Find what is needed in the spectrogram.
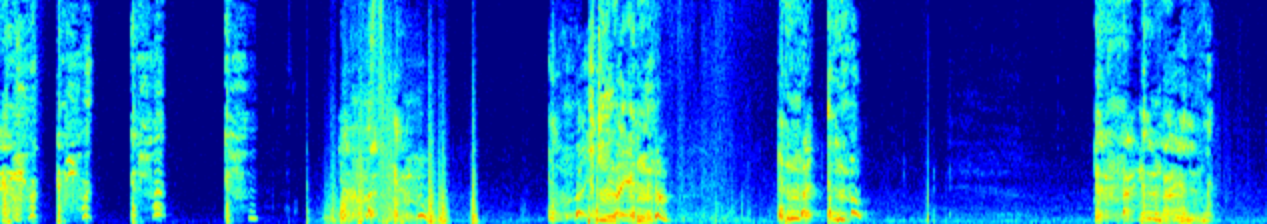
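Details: Chesty cough during a really bad cold that went to the chest: repeated harsh, rattly coughs in clusters, some drawn out, wet and rough, with mucus.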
